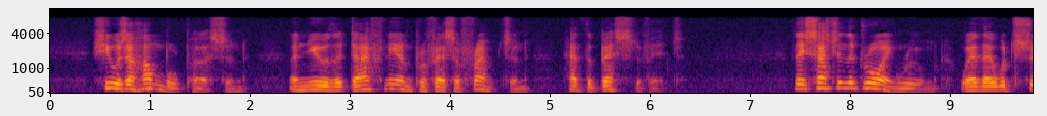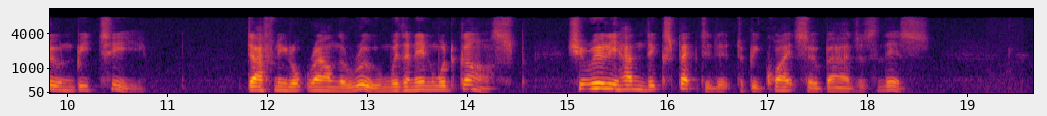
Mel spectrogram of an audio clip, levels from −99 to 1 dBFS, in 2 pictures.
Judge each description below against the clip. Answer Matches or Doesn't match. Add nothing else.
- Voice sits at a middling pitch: Matches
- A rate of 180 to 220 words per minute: Doesn't match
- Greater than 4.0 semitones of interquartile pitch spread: Matches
